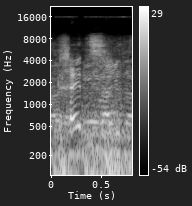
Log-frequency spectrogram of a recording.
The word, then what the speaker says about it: Crêtes: Just we're trying to spread the correct French pronunciation. Yeah. So it's called Crêtes, and so because in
